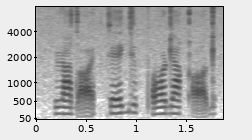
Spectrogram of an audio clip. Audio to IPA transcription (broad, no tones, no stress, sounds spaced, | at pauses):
ɭ ɪ dˤ æ̰ | k ɛ ɡʲ ʌ pʼ ɔ ɖ æ qʼ ɑ̰ ɖ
